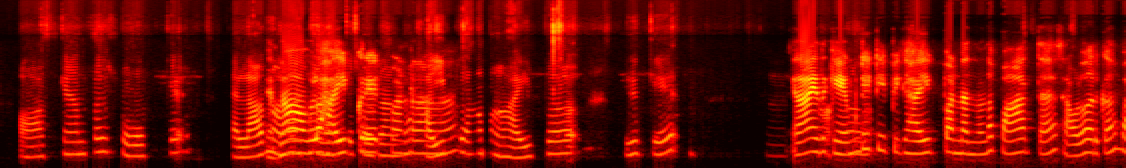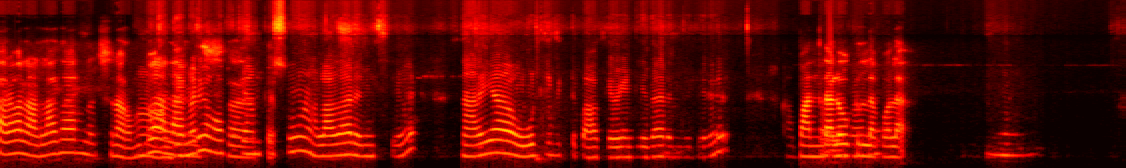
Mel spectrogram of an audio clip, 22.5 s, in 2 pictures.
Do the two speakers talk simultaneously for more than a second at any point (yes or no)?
yes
